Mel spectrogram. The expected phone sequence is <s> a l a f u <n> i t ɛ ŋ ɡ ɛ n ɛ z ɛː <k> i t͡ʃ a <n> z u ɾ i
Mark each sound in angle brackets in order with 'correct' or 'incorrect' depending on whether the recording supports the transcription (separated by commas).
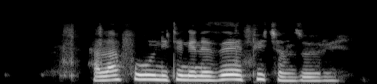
incorrect, correct, incorrect, correct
